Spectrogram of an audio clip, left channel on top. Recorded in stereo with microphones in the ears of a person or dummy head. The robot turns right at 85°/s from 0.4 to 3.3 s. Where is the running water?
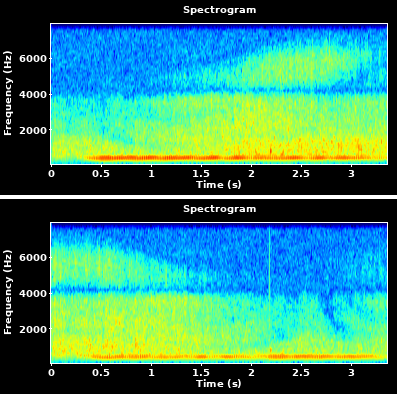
90° right; by 3.4 s 155° left.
